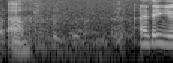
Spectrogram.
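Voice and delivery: usual speaking voice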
